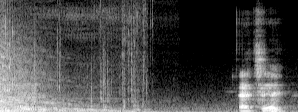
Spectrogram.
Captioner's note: metal clangs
